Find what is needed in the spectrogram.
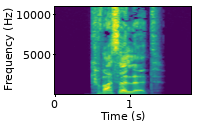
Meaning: second-person plural subjunctive I of quasseln
- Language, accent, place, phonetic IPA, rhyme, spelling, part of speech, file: German, Germany, Berlin, [ˈkvasələt], -asələt, quasselet, verb, De-quasselet.ogg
